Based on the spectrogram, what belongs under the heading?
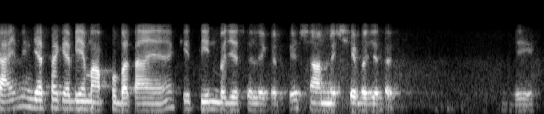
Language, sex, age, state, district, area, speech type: Urdu, male, 18-30, Bihar, Darbhanga, urban, conversation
